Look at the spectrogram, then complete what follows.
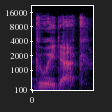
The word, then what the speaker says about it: geoduck: Also, by the way, it's Gooey Duck. I know it doesn't look like it's spelled like that, but it is, in fact, Gooey Duck.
